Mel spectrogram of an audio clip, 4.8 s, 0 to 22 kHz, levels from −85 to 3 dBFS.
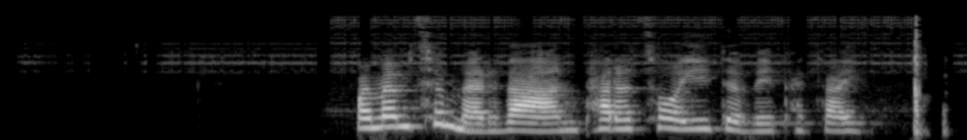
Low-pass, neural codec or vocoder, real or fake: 14.4 kHz; none; real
